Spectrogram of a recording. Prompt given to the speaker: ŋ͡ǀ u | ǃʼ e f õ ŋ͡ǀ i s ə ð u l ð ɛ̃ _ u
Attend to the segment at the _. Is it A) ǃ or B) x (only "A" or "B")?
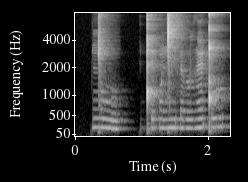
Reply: A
